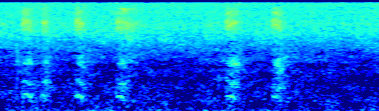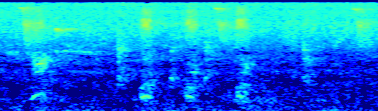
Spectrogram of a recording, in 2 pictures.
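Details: ['Agitated squirrel repeatedly barking at an intruder sitting on its tree: short, sharp chucks at irregular half-second to one-second intervals over steady faint hiss.']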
